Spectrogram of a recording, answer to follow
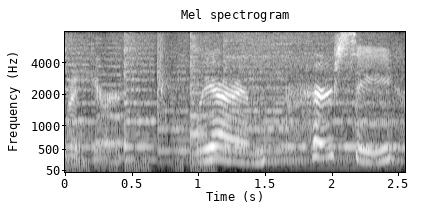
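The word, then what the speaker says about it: Percé: just really love it here we are in Percy right now that's how you say it and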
